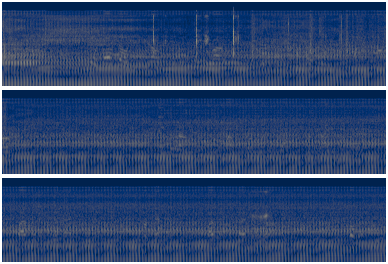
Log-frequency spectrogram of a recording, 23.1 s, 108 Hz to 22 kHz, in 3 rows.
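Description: A 2007 Kawasaki Ninja 250 motorcycle on a test drive gives a steady, continuous engine drone with a constant wind-like rush, heard from nearby, a few faint clicks early on.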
